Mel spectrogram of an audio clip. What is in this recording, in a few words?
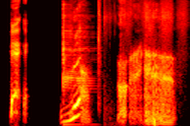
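crab get free spins; netent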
